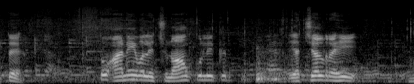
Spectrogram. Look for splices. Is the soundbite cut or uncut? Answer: uncut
